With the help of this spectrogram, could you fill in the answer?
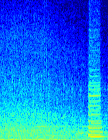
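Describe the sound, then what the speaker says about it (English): Truck horn in the off-road driving game SnowRunner, a single short, loud honk cutting in at the end over a low engine rumble. "Feel the power of honk."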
